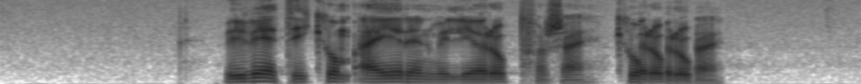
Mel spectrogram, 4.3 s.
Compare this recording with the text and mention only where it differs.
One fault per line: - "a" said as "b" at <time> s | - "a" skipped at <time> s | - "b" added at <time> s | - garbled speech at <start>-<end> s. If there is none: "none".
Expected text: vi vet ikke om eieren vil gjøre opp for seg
- garbled speech at 3.0-3.6 s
